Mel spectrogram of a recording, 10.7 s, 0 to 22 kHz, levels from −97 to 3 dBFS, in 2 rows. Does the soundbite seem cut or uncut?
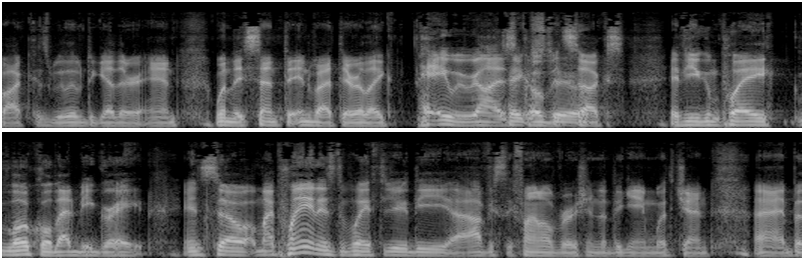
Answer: cut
